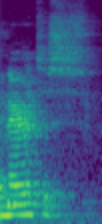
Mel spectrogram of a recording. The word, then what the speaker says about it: emeritus: It sounds like amorous when you say it that way. Will you pronounce it the proper way? Emeritus.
